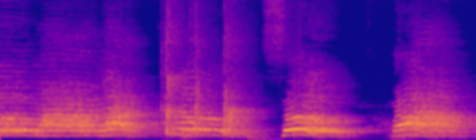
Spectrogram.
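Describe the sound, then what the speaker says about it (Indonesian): A group, likely children in a social-emotional learning class, claps a rhythmic spirit clap in bursts with loud chanting voices, the claps sharp and close amid the shouting. "Tepuk semangat."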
